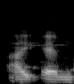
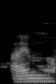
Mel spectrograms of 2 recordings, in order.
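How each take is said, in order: First: Two separate full words are said. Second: The words merge into one short syllable. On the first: "kalau baca biasa cuman I am gini aja" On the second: "bisa disingkat jadi"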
